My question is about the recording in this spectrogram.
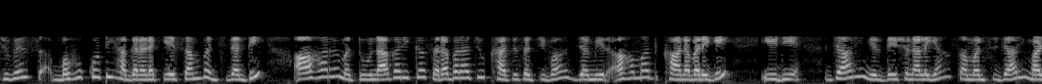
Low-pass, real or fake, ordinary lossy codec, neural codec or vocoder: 3.6 kHz; real; none; none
